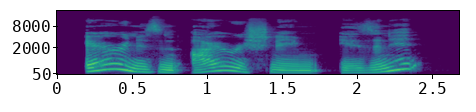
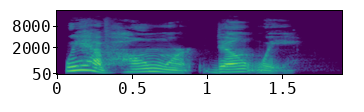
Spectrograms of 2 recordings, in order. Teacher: yes/no question if you lower a pitch at the end you're pretty sure you know the answer to the question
